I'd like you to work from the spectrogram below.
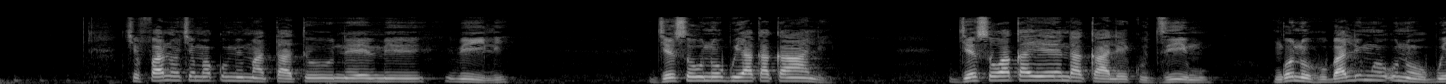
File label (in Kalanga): good news kalanga lilima, drama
